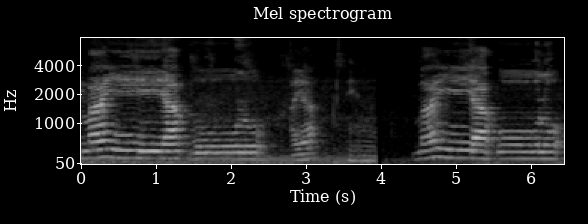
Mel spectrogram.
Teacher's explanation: Idgham bigunnah eta sakur-sakur idgham anu make gunnah dengung kana irung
